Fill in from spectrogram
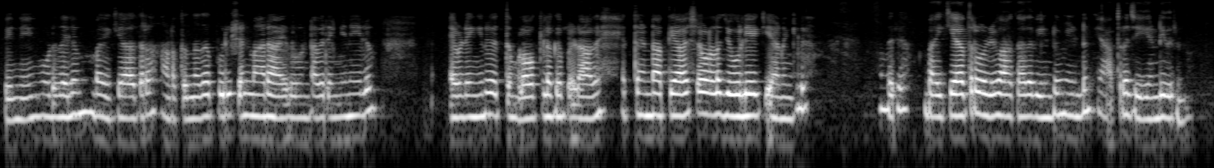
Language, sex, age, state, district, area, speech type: Malayalam, female, 30-45, Kerala, Palakkad, rural, spontaneous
